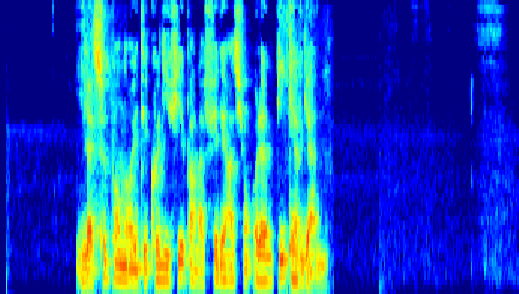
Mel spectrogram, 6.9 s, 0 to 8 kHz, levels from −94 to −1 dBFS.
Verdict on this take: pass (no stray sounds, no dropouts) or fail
pass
